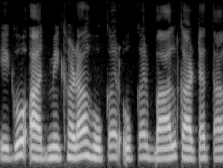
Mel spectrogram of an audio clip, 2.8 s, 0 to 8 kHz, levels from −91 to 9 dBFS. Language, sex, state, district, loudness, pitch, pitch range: Bhojpuri, female, Uttar Pradesh, Ghazipur, -15 LUFS, 185 Hz, 180-200 Hz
